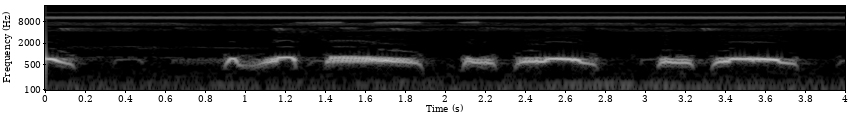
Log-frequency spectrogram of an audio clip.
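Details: Cooing of a wild dove being lured to a trap: six or seven throaty notes alternating between short doubled coos and longer drawn-out ones, steady and close.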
